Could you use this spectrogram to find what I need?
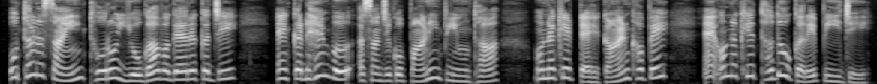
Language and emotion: Sindhi, neutral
